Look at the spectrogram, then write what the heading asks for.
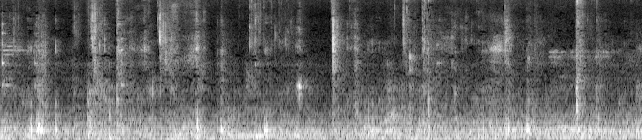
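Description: Faint mouth sounds of a person chewing a meal of rice and fish curry, with a few sharp little clicks.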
